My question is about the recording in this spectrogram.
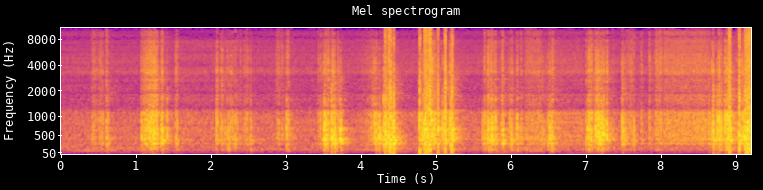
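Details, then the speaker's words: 1980s National RX-1494W radio cassette recorder on FM; scratchy paper-crumpling crackles in bursts each time the tuning dial turns, because the variable capacitor shaft lacked lubrication; gone after servicing: tuning crackle from dry variable capacitor. "Capacitor variável aí ele tava sem lubrificação no eixo dele, então faz esse barulho também."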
